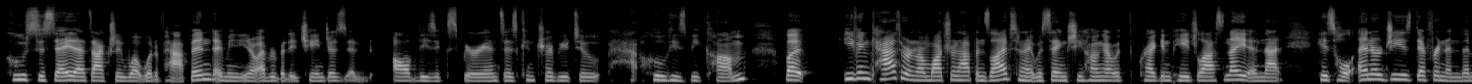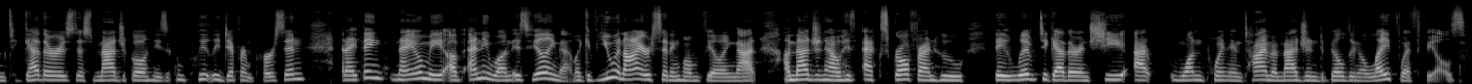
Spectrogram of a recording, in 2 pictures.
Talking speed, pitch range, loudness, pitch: 215 wpm, 180-220 Hz, -26 LUFS, 195 Hz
